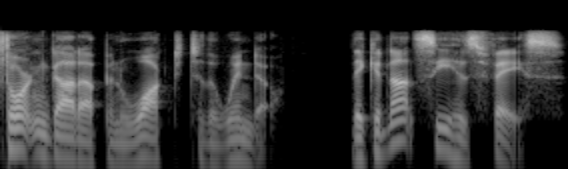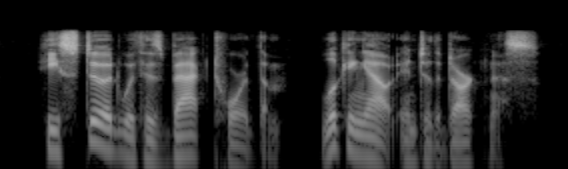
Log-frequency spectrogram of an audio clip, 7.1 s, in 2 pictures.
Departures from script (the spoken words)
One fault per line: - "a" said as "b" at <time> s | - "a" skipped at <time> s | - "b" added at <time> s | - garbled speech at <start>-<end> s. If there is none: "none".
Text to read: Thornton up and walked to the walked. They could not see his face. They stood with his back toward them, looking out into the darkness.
- "got" added at 0.3 s
- "walked" said as "window" at 1.4 s
- "They" said as "He" at 3.8 s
